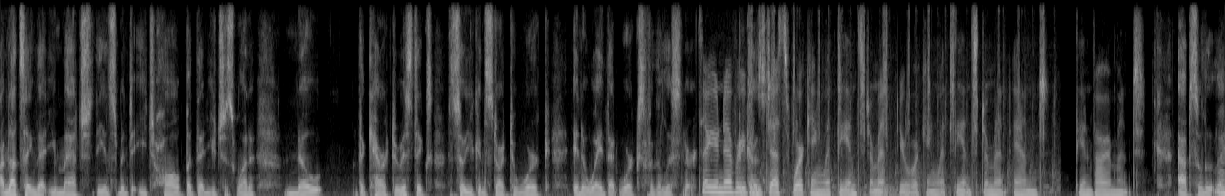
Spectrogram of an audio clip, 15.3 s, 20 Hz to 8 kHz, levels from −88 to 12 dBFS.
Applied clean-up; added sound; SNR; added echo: neural separator model SepFormer DNS4.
